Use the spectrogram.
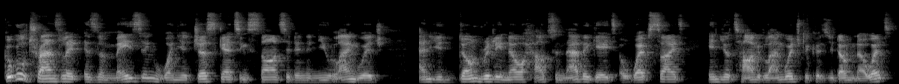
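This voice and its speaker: A young Austrian man with a native German accent walks through a software tutorial at his computer. His bright, forward voice stays upbeat and explanatory, with a few fillers as he clicks through each step. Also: lowish voice, steady tone, brisk, hardly any pauses. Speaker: language learning tutorial host. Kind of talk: screen-recorded software tutorial.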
